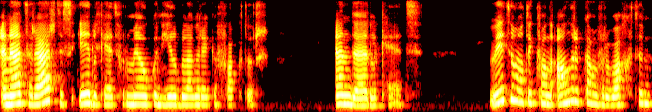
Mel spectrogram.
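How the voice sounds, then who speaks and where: A woman talks in a normal speaking voice with a fairly high pitch and ordinary pitch variation. Her pace is moderate, and the recording is very clean with a silent background. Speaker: psychosomatic therapist. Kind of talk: interview.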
